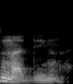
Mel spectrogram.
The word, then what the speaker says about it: Nadine: Your name ubiro de Nadine kana ngwana kana rationalize my umpolele gore ke No, no, you're saying it right, Nadine.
